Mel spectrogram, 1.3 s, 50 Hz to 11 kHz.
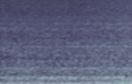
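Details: Toyota Avanza 1.5 G that had a crank-no-start fault with codes P1604 startability malfunction and U0167: steady, even idle with a smooth low hum and no knocks or misses; runs normally.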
